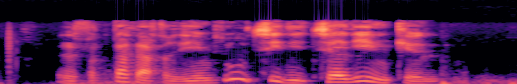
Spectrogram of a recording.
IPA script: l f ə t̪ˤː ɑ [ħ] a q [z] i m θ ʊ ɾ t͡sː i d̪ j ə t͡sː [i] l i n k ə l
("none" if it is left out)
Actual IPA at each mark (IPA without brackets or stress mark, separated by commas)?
θ, ð, æ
